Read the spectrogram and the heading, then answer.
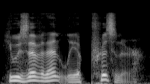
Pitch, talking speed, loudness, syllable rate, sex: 140 Hz, 200 wpm, -19 LUFS, 7.3 syllables/s, male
